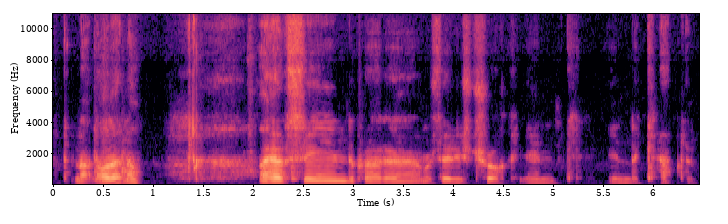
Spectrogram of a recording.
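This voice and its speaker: Chatty Irish man, bright tone. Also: on the low side, creaky, low-quality recording. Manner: chatty, reads out viewer comments, trails off and restarts. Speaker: host of a live chat. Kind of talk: casual live-stream Q&A reading chat comments.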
